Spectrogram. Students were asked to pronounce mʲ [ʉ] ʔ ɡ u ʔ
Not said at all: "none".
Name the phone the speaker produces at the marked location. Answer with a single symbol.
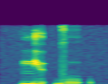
ʉ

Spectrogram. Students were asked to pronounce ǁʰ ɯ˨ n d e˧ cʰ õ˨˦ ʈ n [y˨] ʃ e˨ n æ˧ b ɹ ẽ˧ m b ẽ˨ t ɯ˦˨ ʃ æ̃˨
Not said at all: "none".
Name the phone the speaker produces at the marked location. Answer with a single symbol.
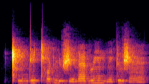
y˨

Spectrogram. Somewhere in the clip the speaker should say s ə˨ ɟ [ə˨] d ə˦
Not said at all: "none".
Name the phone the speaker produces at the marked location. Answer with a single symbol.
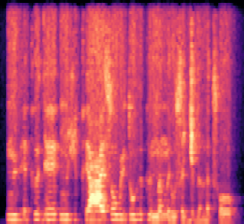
ə˦˨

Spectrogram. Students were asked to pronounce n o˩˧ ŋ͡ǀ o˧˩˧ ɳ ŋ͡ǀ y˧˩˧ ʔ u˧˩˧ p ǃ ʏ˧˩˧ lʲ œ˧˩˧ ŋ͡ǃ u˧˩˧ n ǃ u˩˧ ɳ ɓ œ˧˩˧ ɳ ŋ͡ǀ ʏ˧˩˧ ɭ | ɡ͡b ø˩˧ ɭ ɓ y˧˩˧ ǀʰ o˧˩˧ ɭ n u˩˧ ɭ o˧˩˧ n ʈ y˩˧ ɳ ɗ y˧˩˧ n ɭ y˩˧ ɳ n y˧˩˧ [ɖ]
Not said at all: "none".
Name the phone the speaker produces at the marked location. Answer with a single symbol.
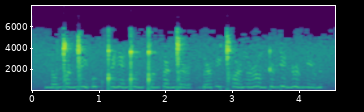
ɳ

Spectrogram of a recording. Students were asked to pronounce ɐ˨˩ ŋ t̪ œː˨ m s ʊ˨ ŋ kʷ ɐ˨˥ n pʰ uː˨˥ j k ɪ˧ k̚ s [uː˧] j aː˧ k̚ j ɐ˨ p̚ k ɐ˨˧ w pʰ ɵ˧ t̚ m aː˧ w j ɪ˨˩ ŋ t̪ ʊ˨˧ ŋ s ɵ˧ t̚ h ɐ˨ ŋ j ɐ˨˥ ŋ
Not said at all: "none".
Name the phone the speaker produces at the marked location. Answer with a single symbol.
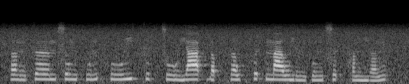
uː˨˩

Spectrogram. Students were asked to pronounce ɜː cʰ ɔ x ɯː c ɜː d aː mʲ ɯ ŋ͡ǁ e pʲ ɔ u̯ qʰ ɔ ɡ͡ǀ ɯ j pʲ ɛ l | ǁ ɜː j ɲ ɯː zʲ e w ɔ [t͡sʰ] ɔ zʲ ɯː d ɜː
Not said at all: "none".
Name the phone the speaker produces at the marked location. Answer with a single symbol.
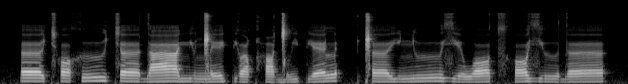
t͡sʰ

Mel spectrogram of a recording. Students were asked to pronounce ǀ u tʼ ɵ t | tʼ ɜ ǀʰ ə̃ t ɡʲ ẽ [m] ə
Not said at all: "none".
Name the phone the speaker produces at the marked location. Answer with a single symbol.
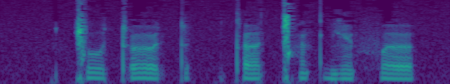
f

